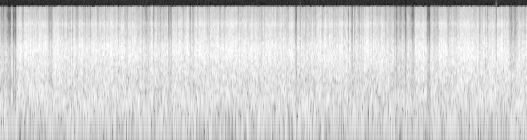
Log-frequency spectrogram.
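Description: Wind rushing over the microphone, with the steady running noise of a passenger train moving at speed.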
